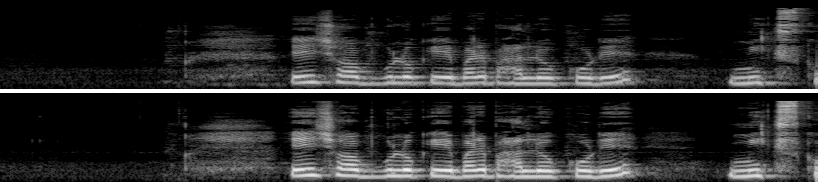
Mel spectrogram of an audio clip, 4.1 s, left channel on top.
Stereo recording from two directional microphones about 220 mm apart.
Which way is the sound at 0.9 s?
30° right (ahead or behind).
